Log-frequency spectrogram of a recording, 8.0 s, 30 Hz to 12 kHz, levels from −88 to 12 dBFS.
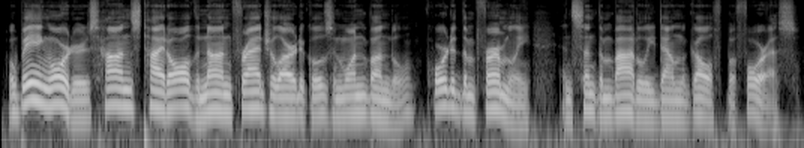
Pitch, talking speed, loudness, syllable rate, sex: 125 Hz, 180 wpm, -17 LUFS, 5.1 syllables/s, male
